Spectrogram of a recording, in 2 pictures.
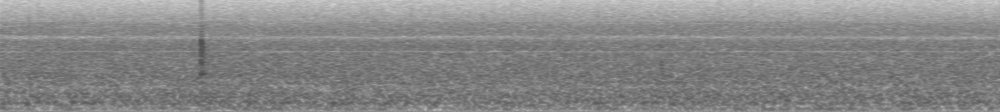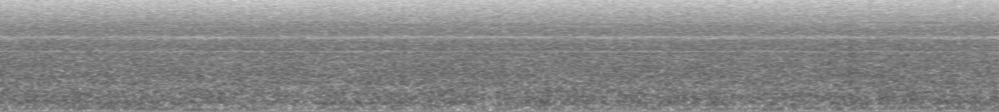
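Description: Steady hiss of rain falling, with a single sharp tick about a second in.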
